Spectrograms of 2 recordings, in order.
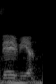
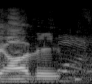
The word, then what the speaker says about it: Javi: Remember when I first met Hobby, I mispronounced his name so wrong. Sheesh. I still call him Davia. I'm sorry, Javi.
